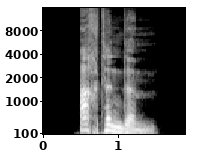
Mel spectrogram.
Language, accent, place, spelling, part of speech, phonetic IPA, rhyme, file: German, Germany, Berlin, achtendem, adjective, [ˈaxtn̩dəm], -axtn̩dəm, De-achtendem.ogg
- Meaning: strong dative masculine/neuter singular of achtend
